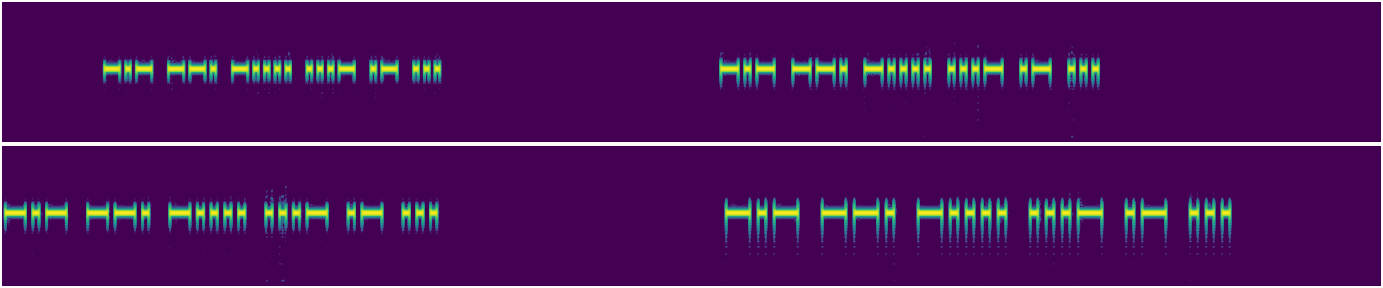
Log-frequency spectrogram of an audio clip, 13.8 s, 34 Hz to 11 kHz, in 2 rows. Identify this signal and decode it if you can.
Morse code, heard as a keyed tone, about 38 wpm, 700 Hz. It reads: KG6VAS KG6VAS KG6VAS KG6VAS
